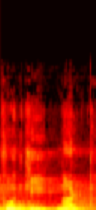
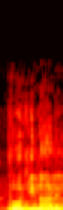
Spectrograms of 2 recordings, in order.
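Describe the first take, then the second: First: The middle consonant is long and hard. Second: The middle consonant is short and soft. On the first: The speaker calls it right. "போக்கி நாள் என்றுதான் உச்சரிக்க வேண்டும்" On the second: The speaker calls it wrong. "போகி நாள் இல்லை"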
